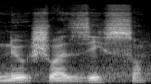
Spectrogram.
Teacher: you get the Z sound in the beginning with the one S, and the double S's makes more of an S sound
